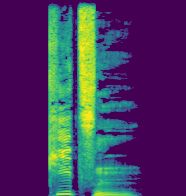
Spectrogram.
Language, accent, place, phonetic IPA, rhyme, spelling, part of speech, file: German, Germany, Berlin, [ˈkiːt͡sn̩], -iːt͡sn̩, Kiezen, noun, De-Kiezen.ogg
- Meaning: dative plural of Kiez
